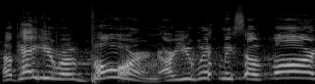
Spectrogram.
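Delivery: loud, slow, high-pitched insistence; comic exasperation. Pretend. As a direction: drag it out loudly for a slow class. Flustered, labours the point loudly.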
